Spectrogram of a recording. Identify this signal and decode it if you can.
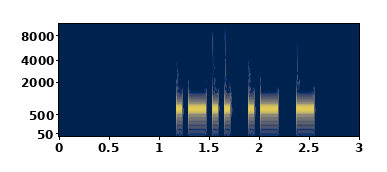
Morse code, heard as a keyed tone, about 20 wpm, 700 Hz. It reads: LAT
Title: Build A Word - 1 Letter At A Time - 3 to 5-Letter Words - 20wpm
